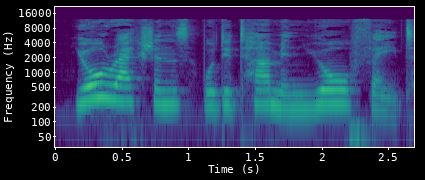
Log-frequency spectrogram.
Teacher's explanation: 后面这个 your 我们做重读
